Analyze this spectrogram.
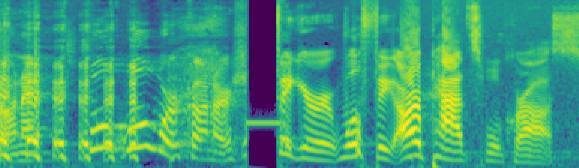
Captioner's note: beep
